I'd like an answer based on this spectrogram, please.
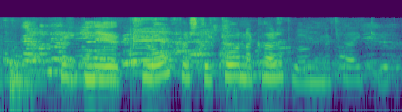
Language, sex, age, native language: Icelandic, female, 11, Icelandic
